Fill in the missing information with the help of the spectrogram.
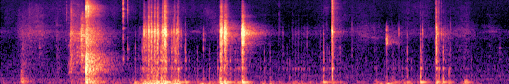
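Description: Handling noise from a phone camera being picked up and moved: a brushing rustle about a second in, a low rumble around two seconds, then a string of sharp knocks and clicks.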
